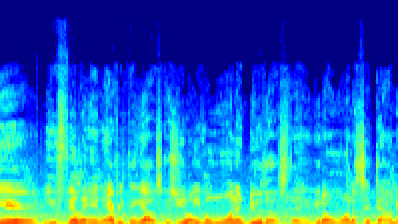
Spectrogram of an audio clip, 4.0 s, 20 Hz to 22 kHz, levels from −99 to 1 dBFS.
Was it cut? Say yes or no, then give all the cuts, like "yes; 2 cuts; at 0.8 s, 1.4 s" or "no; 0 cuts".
no; 0 cuts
